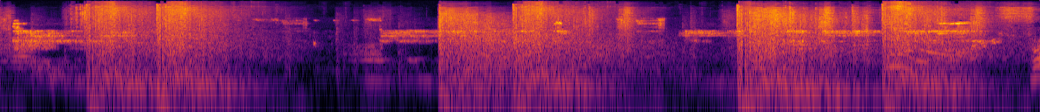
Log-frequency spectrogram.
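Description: Gunfire in a shooting video game custom match: bursts of rapid shots in two or three loud clusters, with brief gaps between them and game effects in the background.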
